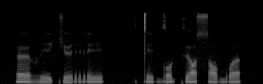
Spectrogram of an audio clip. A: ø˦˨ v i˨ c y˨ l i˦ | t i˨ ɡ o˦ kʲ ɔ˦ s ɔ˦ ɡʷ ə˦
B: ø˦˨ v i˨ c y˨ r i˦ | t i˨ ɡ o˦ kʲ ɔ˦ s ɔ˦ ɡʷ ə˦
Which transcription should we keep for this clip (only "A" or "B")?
B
